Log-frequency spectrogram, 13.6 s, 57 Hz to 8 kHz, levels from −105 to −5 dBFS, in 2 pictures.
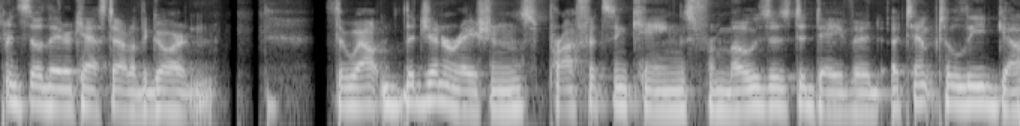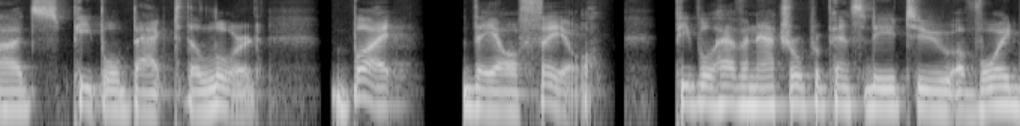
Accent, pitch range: American, 115-135 Hz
